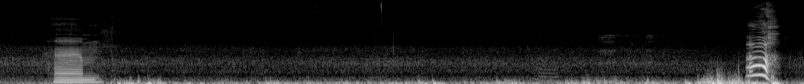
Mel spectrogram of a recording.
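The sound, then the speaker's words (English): A distant hen gives one brief, high, wavering chirp near the end, rising out of a steady low rumble of wind noise. “Just heard Craig in the distance chirping in on this final hencast.”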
